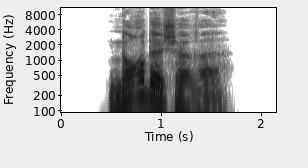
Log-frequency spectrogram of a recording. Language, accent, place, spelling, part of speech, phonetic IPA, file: German, Germany, Berlin, nordischere, adjective, [ˈnɔʁdɪʃəʁə], De-nordischere.ogg
- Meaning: inflection of nordisch: 1. strong/mixed nominative/accusative feminine singular comparative degree 2. strong nominative/accusative plural comparative degree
